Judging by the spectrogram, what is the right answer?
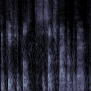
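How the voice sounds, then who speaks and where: A man's voice: lowish voice, fairly even intonation, fast talker, bright, forceful tone. A man livestreaming with slangy, playful, rambling casual chat to his viewers. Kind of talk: casual livestream chat, reading visual novel aloud.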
